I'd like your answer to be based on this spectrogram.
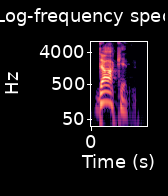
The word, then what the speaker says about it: Dokken: and it is pronounced Dokken. They confirmed.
